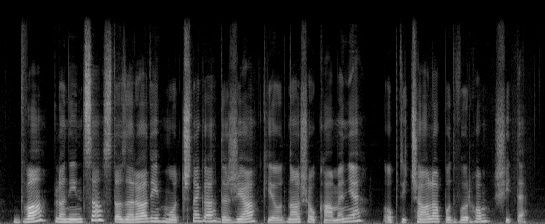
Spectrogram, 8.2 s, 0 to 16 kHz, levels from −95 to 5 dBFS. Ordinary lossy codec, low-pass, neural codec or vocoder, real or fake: none; 14.4 kHz; none; real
